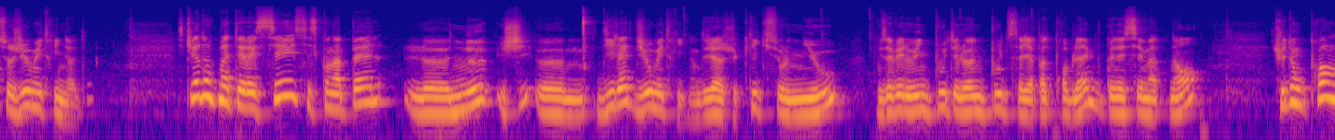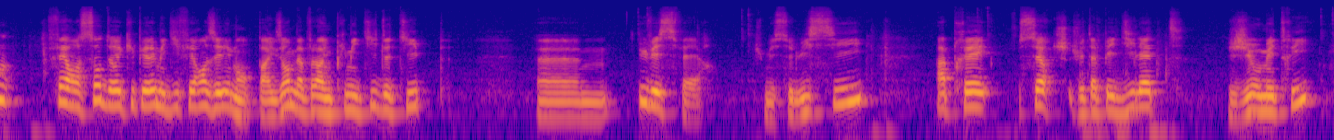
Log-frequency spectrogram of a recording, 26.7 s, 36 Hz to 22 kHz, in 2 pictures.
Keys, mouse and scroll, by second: 0.0 click, 1.3-2.4 middle drag, 2.4-3.5 scroll up 3, 3.5-4.9 scroll up 2, 6.8-19.8 drag.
